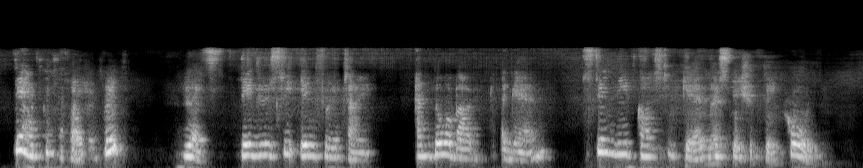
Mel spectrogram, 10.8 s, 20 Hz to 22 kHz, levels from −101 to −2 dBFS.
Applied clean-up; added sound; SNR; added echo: neural mask model Resemble Enhance denoiser.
